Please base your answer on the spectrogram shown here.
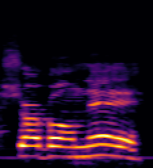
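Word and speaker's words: Charbonnet: I thought for Zach charbone who's on the screen right now that's all that's what I thought it was yeah yeah exactly and uh um there's a you don't pronounce the t in French because well they're pretentious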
